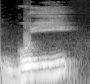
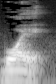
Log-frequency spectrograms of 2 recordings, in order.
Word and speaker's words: buoy: Americans call it "Bui" and Britishers and we Indians call it "boy".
